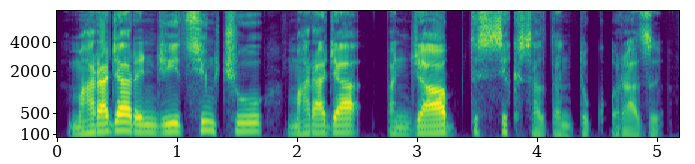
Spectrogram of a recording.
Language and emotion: Kashmiri, neutral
